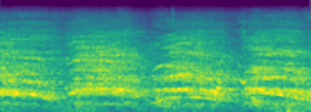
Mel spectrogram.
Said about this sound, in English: You can hear fans here in Houston Premier getting really behind every shot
